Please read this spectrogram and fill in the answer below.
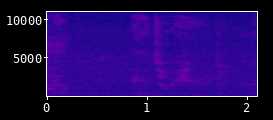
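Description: Near silence: quiet room tone with faint, whispered or murmured speech.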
